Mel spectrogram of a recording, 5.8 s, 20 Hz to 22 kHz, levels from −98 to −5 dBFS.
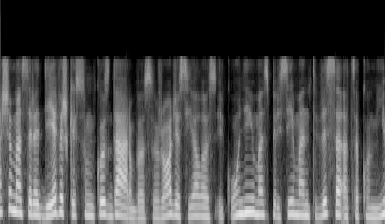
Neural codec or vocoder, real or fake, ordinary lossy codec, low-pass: codec, 16 kHz, 0.8 kbps, ZipCodec; fake; AAC, 64 kbps; 7.2 kHz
